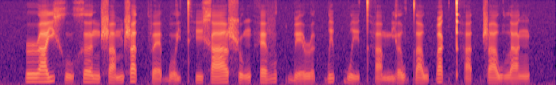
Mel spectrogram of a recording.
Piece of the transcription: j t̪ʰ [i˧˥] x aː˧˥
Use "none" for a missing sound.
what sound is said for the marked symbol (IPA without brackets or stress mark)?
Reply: i˧˥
